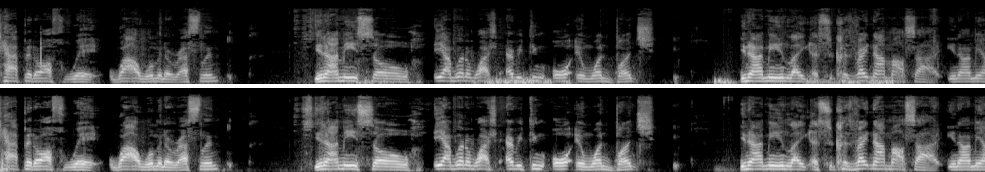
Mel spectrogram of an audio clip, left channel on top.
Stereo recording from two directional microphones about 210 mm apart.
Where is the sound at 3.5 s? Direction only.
35° right (ahead or behind).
